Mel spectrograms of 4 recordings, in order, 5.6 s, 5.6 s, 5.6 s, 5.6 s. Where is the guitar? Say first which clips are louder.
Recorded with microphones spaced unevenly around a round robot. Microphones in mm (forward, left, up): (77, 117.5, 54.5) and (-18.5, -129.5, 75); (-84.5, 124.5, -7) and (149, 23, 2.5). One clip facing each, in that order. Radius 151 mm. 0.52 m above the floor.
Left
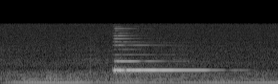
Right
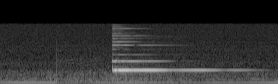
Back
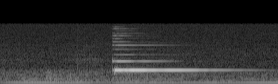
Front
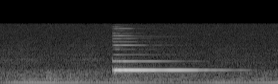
Right 5 dB, front 2 dB; 105° right, 3 m.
